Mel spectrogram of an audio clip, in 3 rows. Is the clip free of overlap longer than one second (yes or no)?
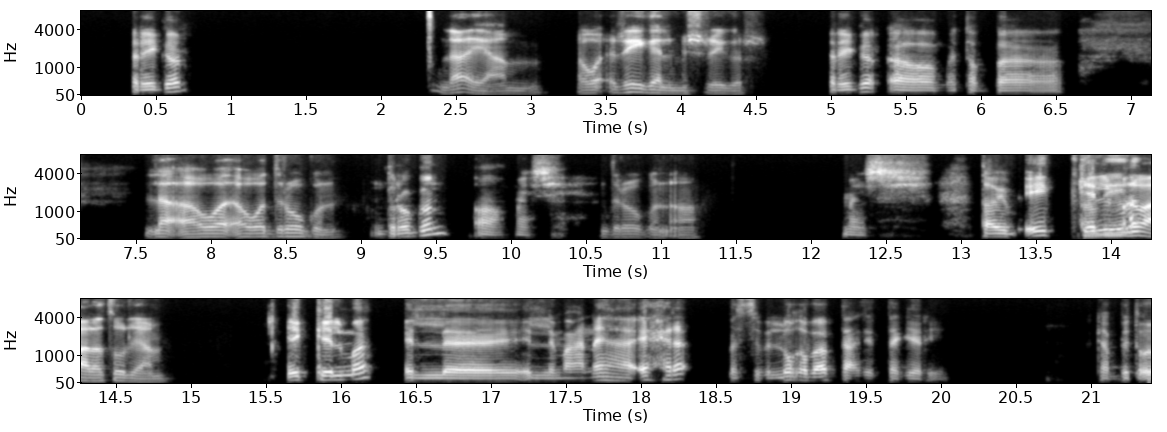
yes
